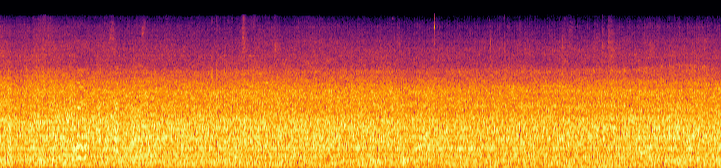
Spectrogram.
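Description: A bus engine rumbles steadily as the bus turns and drives slowly closer.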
